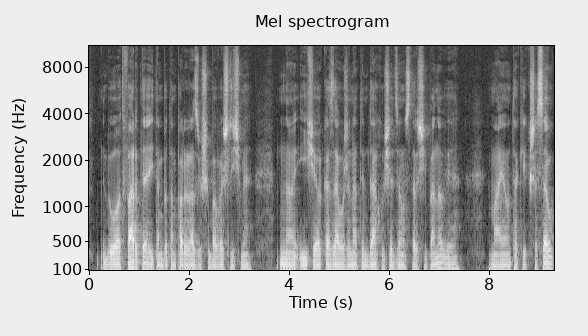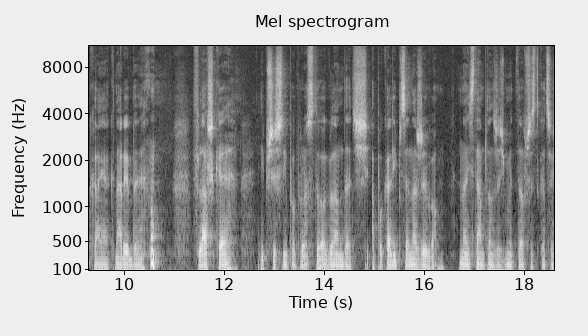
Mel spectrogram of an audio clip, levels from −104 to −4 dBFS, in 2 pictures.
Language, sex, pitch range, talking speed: Polish, male, 80-85 Hz, 140 wpm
